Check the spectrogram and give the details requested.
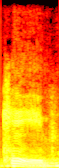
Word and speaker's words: cave: For myself, I equate cave with the Latin word spelled the same way, C-A-V-E, but pronounced cave.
